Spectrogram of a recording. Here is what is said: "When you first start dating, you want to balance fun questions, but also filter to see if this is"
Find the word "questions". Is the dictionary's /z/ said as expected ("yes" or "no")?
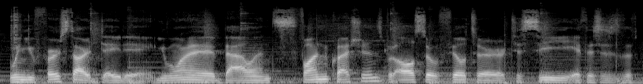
yes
